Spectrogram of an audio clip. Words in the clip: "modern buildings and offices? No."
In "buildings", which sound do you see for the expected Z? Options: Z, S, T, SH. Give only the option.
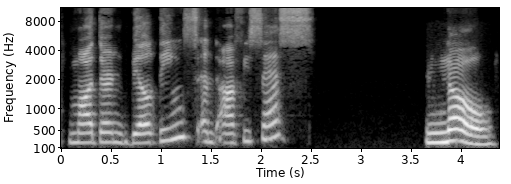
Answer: S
